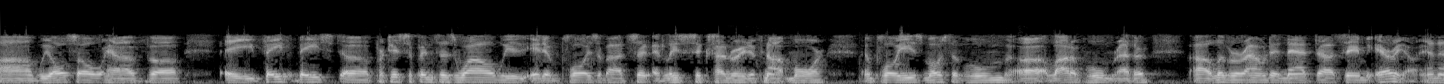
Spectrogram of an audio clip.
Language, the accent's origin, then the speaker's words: English; Chicago, Illinois, United States; came back to Chicago, my hometown, where my family and church and all the relatives mostly were here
